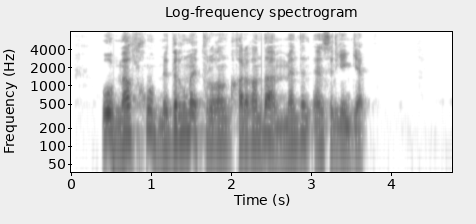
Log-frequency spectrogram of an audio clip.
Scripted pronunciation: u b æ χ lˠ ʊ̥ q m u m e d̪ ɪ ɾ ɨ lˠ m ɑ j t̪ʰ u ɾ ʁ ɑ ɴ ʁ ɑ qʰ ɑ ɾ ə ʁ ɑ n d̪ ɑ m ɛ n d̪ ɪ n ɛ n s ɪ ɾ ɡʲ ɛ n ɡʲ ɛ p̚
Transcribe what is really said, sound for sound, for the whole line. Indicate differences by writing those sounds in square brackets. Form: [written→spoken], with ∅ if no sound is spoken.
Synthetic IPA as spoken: u [b→m] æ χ lˠ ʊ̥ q m u m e d̪ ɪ ɾ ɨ lˠ m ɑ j t̪ʰ u ɾ ʁ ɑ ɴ ʁ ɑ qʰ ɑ ɾ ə ʁ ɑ n d̪ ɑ m ɛ n d̪ ɪ n ɛ n s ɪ ɾ ɡʲ ɛ n ɡʲ ɛ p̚

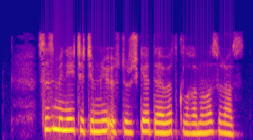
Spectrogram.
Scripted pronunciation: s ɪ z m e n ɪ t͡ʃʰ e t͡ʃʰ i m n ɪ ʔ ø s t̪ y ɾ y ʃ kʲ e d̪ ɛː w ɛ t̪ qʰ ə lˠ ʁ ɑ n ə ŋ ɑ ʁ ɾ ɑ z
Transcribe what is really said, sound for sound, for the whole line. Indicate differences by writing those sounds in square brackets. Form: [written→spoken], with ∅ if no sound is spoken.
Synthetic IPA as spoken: s ɪ z m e n ɪ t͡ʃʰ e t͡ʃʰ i m n ɪ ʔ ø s t̪ y ɾ y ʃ kʲ [e→ɛ] d̪ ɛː w ɛ t̪ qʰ ə lˠ ʁ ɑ n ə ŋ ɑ [ʁ→z] ɾ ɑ z

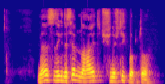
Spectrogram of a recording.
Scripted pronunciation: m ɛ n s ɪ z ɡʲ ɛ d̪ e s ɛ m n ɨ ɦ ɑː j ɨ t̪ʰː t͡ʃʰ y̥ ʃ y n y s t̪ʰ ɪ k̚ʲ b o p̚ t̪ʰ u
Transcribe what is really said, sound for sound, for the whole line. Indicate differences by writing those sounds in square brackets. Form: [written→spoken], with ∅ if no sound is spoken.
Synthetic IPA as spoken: m ɛ n s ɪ z ɡʲ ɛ d̪ e s ɛ m n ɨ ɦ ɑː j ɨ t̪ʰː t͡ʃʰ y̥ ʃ y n y [s→ʃ] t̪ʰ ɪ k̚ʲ b o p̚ t̪ʰ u

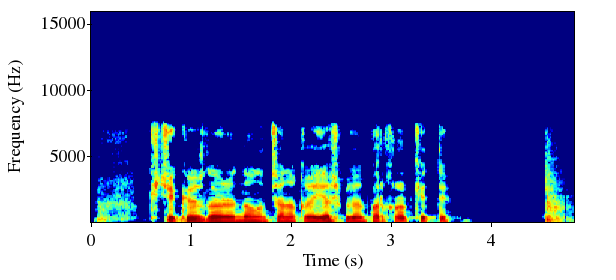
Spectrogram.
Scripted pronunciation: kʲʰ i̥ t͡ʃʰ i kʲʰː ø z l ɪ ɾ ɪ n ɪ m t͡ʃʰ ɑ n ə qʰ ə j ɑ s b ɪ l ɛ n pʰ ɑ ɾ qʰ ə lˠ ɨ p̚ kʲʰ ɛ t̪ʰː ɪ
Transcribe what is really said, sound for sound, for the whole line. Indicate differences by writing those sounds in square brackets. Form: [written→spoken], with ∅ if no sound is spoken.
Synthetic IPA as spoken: kʲʰ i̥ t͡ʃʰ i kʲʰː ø z l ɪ ɾ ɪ n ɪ [m→ŋ] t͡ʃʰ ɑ n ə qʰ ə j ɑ [s→ʃ] b ɪ l ɛ n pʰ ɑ ɾ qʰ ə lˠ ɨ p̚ kʲʰ ɛ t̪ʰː ɪ

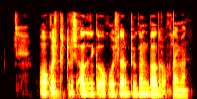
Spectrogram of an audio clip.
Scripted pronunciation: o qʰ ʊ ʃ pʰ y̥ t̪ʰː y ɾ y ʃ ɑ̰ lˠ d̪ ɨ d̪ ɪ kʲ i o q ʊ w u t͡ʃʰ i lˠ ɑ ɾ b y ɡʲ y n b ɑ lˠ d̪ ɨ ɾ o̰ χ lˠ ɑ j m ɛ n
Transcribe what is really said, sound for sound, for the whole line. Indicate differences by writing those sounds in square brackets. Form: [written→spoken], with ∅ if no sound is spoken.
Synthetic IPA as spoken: o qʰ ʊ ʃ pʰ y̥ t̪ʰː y ɾ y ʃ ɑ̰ lˠ d̪ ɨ d̪ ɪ kʲ i o q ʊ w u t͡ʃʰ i lˠ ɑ ɾ b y ɡʲ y n b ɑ lˠ d̪ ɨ ɾ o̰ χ lˠ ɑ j m ɛ n

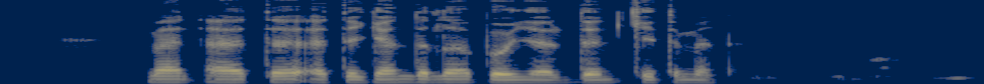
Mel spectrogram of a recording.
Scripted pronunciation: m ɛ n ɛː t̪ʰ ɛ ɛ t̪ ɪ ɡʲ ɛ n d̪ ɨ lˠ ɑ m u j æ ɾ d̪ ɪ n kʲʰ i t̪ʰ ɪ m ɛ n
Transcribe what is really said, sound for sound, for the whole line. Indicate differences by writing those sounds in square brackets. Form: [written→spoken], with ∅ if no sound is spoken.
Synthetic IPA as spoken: m ɛ n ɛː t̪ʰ ɛ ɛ t̪ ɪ ɡʲ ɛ n d̪ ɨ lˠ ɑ [m→b] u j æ ɾ d̪ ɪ n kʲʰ [i→e] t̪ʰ ɪ m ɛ n

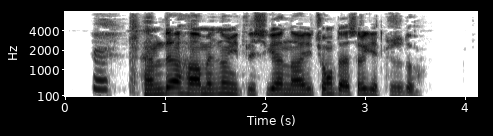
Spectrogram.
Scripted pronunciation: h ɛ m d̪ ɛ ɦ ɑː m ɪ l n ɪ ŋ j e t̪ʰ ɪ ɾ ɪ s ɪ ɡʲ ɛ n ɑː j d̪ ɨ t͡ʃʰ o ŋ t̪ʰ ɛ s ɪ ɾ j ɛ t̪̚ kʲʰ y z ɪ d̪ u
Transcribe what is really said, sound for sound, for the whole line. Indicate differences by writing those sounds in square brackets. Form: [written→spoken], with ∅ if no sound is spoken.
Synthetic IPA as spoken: h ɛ m d̪ ɛ ɦ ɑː m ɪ l n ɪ ŋ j e t̪ʰ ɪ [ɾ→l] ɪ [s→ʃ] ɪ ɡʲ ɛ n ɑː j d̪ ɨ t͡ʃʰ o ŋ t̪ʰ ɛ s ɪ ɾ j ɛ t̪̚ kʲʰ y z ɪ d̪ u

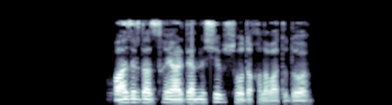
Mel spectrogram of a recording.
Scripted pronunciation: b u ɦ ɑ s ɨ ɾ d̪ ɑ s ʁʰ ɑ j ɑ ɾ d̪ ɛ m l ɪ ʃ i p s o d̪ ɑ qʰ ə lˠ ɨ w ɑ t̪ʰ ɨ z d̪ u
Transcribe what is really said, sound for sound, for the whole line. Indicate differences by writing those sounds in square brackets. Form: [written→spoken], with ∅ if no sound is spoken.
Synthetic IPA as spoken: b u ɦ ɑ [s→z] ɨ ɾ d̪ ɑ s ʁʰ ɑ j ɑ ɾ d̪ ɛ m l ɪ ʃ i p s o d̪ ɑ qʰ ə lˠ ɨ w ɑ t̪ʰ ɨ [z→∅] d̪ u

